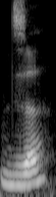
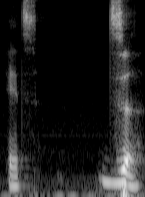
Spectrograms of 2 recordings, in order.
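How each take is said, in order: First: The z sound is short and single. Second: The z sound is held long and doubled. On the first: "instead of Z" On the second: "the Z is repeated, then the sound is also repeated"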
